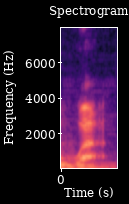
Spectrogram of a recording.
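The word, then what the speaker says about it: は: Namun dalam pola kalimat seperti ini, huruf yang sebenarnya H ini dalam pola kalimat ini dibacanya wa, jadi bukan dibacanya H.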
